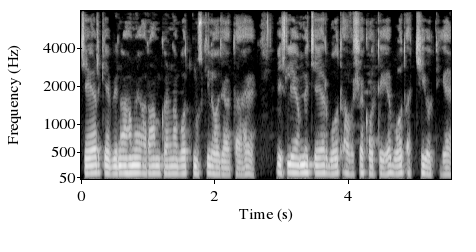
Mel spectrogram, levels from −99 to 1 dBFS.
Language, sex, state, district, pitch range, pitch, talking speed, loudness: Hindi, male, Uttar Pradesh, Muzaffarnagar, 125-135 Hz, 130 Hz, 225 wpm, -15 LUFS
